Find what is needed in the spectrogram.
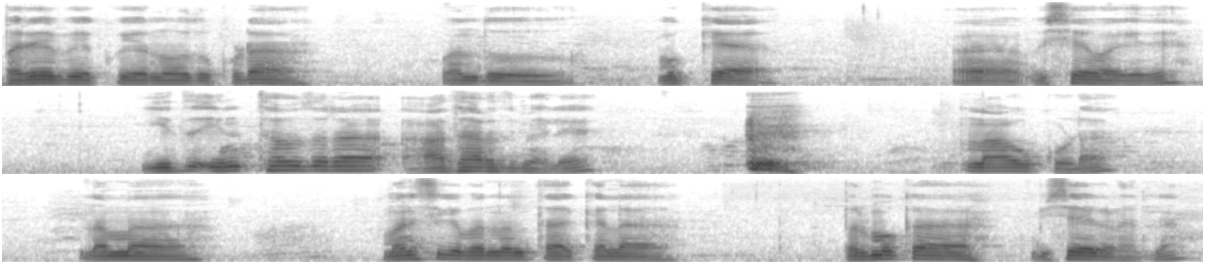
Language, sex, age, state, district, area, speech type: Kannada, male, 45-60, Karnataka, Koppal, rural, spontaneous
